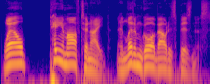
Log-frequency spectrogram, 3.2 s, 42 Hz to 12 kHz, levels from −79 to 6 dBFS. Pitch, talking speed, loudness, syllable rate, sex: 120 Hz, 245 wpm, -18 LUFS, 6.1 syllables/s, male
